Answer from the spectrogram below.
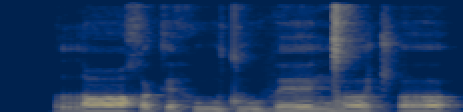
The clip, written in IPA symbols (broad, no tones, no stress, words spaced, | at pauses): rɑː χə˞kɛhuːtuː vɛː ŋ͡ǀʌː t͡ʃʼʌː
